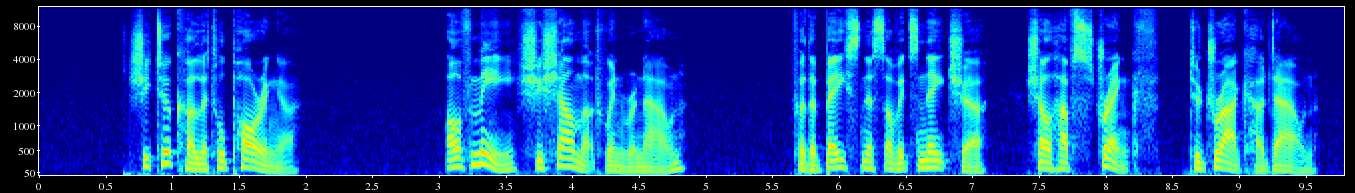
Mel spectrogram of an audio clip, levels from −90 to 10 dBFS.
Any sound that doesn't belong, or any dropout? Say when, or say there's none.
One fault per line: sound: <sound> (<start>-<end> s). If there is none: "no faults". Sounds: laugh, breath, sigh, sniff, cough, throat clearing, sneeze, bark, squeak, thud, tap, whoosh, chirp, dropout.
no faults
